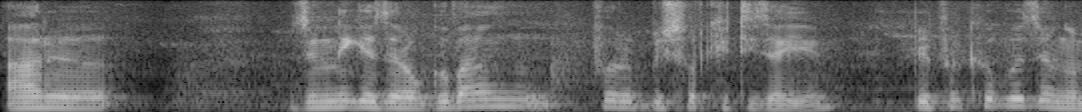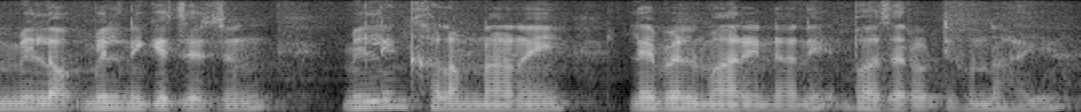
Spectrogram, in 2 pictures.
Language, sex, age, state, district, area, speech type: Bodo, male, 45-60, Assam, Udalguri, urban, spontaneous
